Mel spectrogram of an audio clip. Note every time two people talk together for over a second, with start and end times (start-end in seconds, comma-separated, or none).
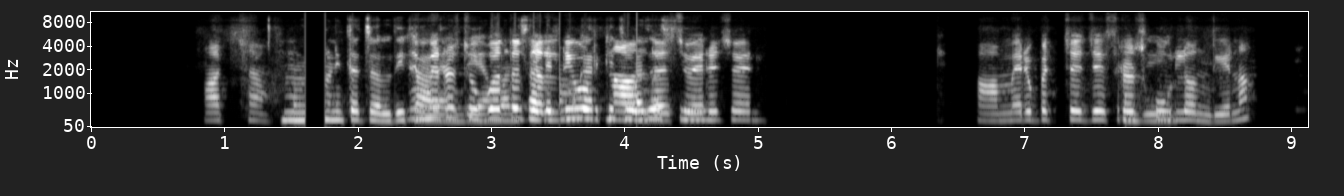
2.4-4.6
